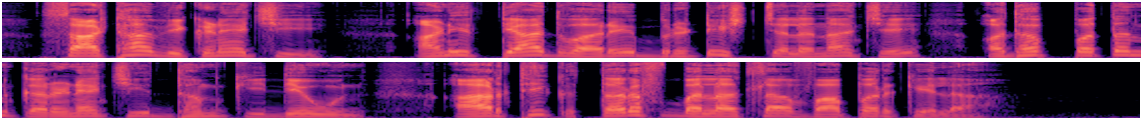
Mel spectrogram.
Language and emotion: Marathi, neutral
